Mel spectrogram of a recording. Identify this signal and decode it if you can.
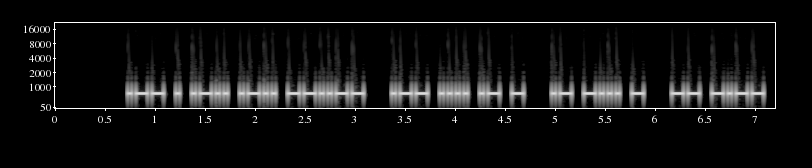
Morse code, heard as a keyed tone, about 30 wpm, 700 Hz. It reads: WELL, WHAT ABT MY
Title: Sentences from Top 500 Words and Abbreviations 30wpm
